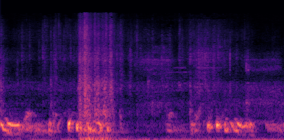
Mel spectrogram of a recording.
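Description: Sialkoti black-faced pigeons coo in repeated soft, throaty phrases at close range, with a short burst of wing flapping or rustling in the middle and a low hum underneath.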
